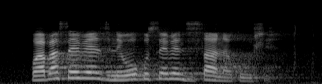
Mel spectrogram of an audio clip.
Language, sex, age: South Ndebele, female, 29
